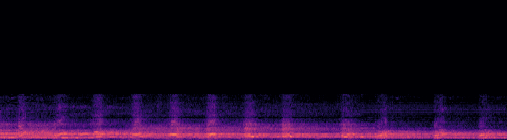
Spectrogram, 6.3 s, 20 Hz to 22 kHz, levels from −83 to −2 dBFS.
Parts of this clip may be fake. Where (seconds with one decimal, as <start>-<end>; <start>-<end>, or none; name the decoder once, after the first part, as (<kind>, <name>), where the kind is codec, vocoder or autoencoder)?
0.7-4.5 (autoencoder, DAC-VAE)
